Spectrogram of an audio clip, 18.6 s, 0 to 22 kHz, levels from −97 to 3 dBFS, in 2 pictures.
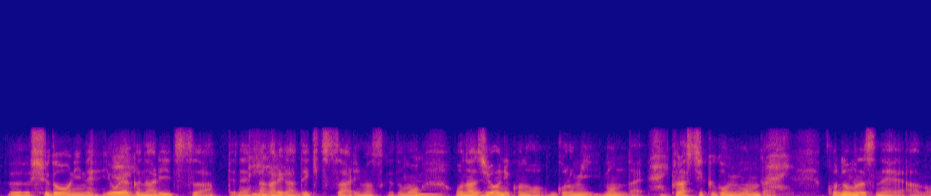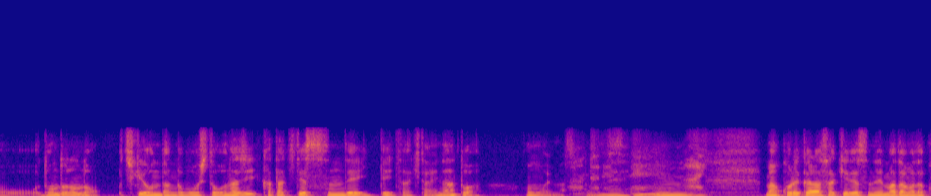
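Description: Nothing stood out on listening to this speech, whose content stops near 7.3 kHz as expected of the AMR wideband (HD Voice) codec running at its 23.05 kbit/s rate.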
